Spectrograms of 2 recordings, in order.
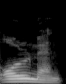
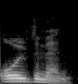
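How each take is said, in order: First: The d sound in old is dropped. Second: The d sound in old is pronounced.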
